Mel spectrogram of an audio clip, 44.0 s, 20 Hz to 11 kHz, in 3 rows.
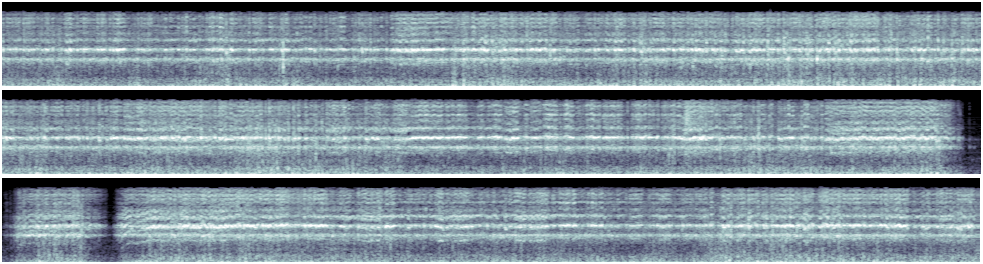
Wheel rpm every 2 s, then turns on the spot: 230, 230, 240, 230, 230, 220, 230, 230, 220, 220, 220, 230, 230, 220, 120, 110, 210, 220, 220, 230, 230, 220.
none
